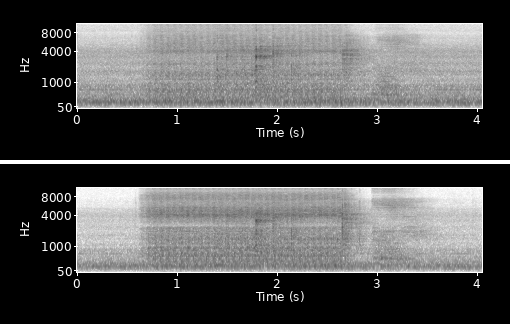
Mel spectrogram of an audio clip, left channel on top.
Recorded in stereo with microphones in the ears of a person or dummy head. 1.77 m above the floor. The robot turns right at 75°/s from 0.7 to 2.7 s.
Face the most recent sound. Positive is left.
turn(degrees=-80)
